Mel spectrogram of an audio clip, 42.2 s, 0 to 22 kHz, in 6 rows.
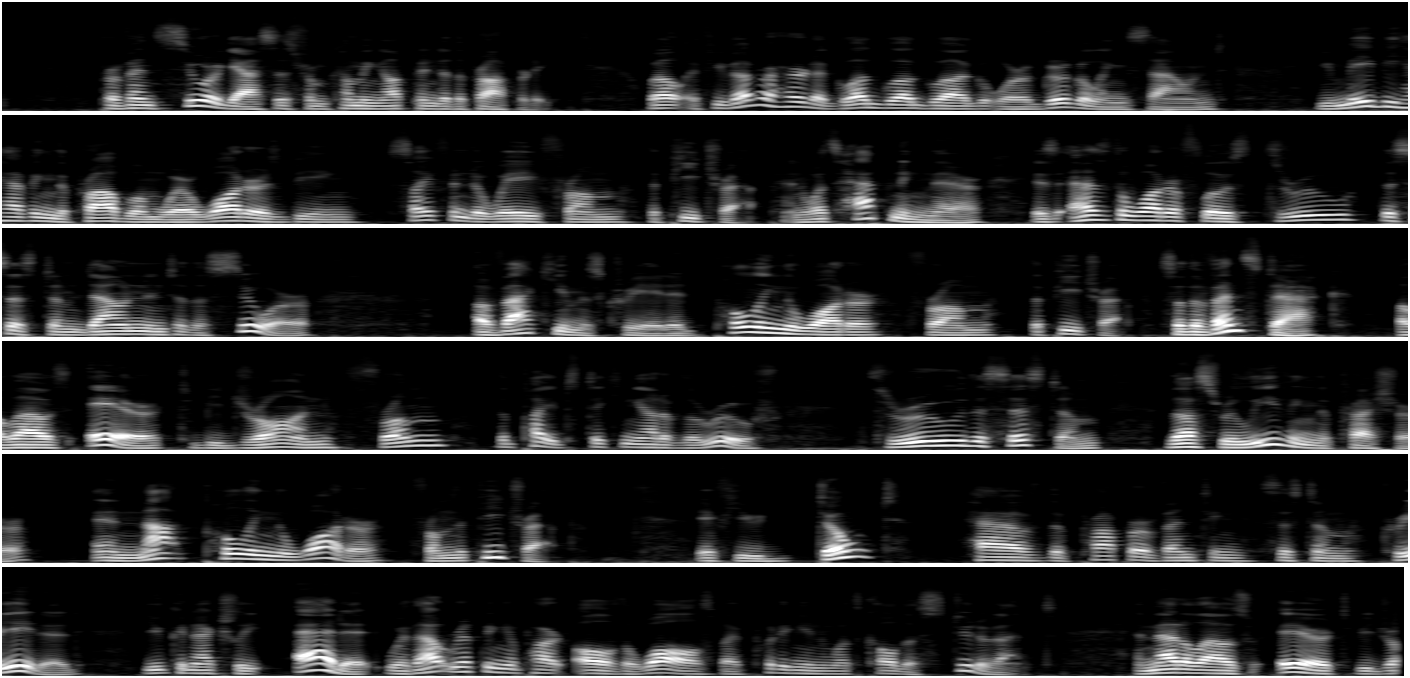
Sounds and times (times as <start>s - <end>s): Speech: 0.0s - 15.7s, 16.4s - 42.1s.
